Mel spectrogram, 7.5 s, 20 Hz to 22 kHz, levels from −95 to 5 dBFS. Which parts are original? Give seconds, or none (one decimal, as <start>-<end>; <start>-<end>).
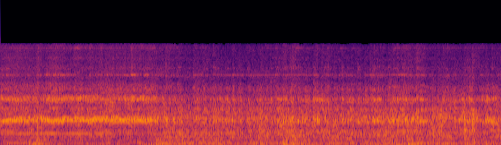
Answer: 2.4-6.1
